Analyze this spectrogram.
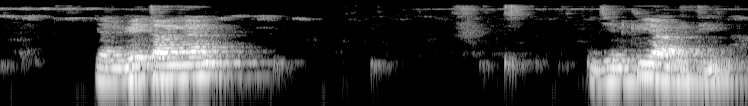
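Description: A middle-aged man speaks nearby in a calm, teaching voice.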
